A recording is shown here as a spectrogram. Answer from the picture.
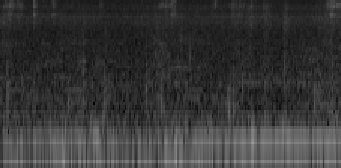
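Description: Footsteps on an asphalt driveway while walking, with a low rumble on the phone's microphone.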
